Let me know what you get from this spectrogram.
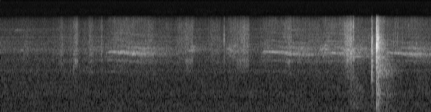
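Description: Faint bird chirps in the background, a few short whistled calls, with one sharp knock near the end that is the loudest sound.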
